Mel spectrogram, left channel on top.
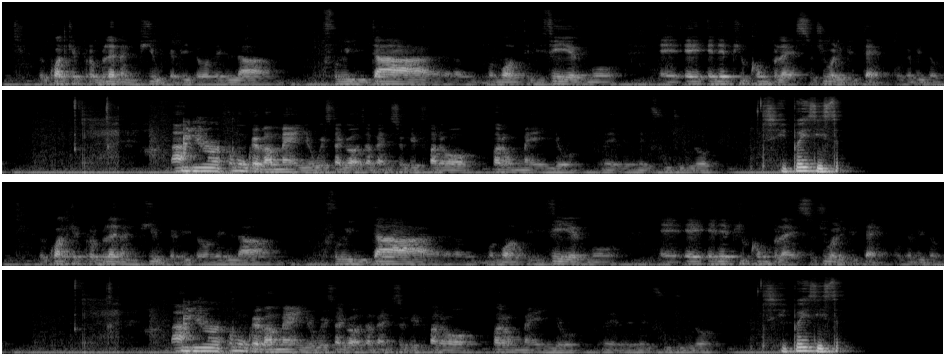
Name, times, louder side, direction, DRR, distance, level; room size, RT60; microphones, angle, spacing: voice 1, 0.4-2.7 3.2-6.1 6.6-9.4 11.1-11.4 11.7-16.5, left 2 dB, 60° left, 6.7 m, -33 dB
voice 2, 10.9-11.6 17.0-17.8, left 1 dB, 20° left, 0.7 m, -24 dB
14.5 x 11.0 x 9.1 m
head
